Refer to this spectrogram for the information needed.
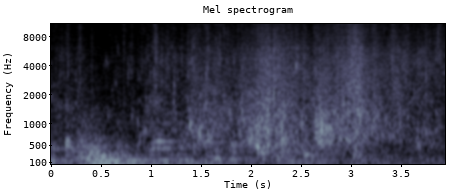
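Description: Water sloshes and splashes in a warm baptismal pool during a church baptism, with continuous moving-water sounds, swelling in a few louder surges over several seconds.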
